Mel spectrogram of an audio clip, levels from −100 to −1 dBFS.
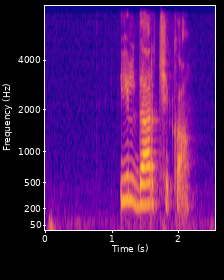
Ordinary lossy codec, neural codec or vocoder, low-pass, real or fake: Opus, 64 kbps; vocoder, 44.1 kHz, 128 mel bands, Pupu-Vocoder; 7.2 kHz; fake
